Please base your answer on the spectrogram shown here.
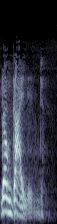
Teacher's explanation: The NG runs into the next word. · Term: NG endings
